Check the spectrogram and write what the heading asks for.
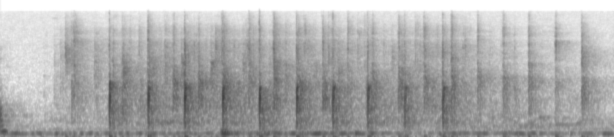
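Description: A small audience clapping: scattered, uneven handclaps, starting about a second in and tapering off near the end, over a steady low hum from the PA.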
